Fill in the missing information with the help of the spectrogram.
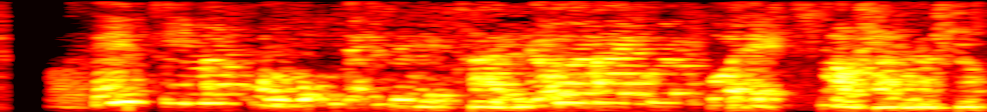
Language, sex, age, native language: Icelandic, female, 70-79, Icelandic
